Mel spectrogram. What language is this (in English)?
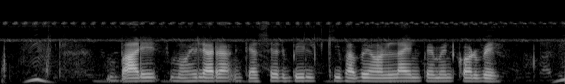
Bangla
